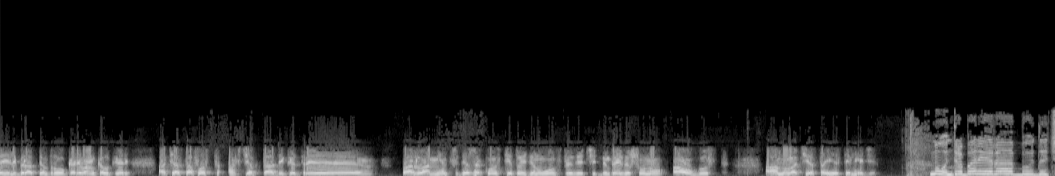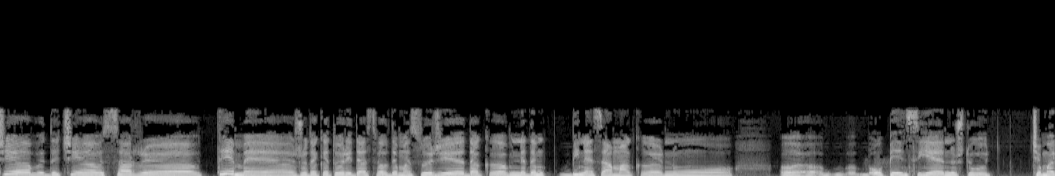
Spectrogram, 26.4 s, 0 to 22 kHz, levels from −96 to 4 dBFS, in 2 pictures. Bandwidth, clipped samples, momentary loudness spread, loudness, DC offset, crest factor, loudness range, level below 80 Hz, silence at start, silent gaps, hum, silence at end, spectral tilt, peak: 8.8 kHz; under 0.1%; 7 LU; -18 LUFS; under 0.1%; 12 dB; 2 LU; -54 dBFS; 0 s; none; none; 0 s; -5.5 dB/octave; -6 dBFS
